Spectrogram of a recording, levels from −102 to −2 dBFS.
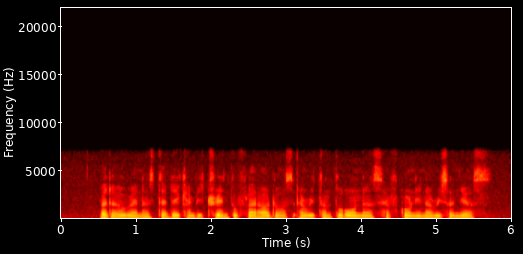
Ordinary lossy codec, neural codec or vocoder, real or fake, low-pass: none; none; real; 7.2 kHz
